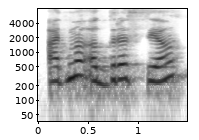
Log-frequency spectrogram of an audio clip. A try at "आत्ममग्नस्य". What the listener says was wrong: मग्नस्य, आत्मा में मग्न, अग्र नहीं है वो, मग्न है, मग्न।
